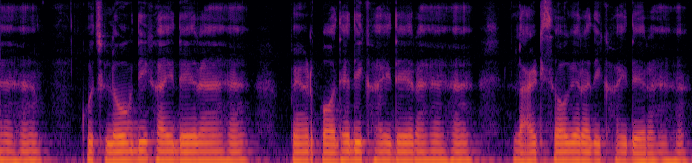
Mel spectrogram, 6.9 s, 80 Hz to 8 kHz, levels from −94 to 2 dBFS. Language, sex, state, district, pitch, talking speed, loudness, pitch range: Hindi, male, Maharashtra, Dhule, 115 Hz, 175 wpm, -34 LUFS, 115-120 Hz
